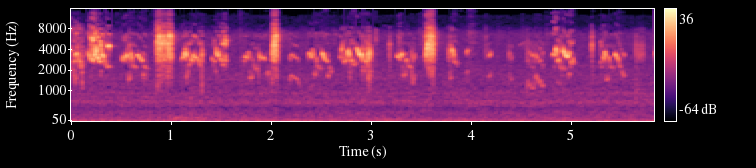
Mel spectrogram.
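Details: Green budgerigar calling in the morning, a steady stream of quick chirps, squeaky twitters and sharp clicks, fairly even in loudness and without breaks.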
